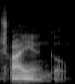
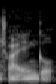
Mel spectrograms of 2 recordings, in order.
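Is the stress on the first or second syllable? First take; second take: first; second. First: The stress is on the first syllable. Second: The stress is on the second syllable. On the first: The speaker calls it right. "重音在前面啊，其实 triangle" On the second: The speaker calls it wrong. "很多人会念 triangle 啊"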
